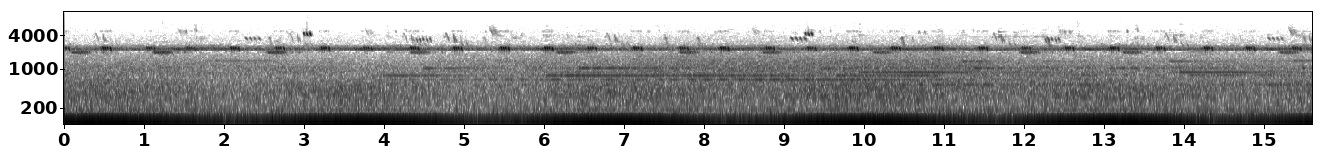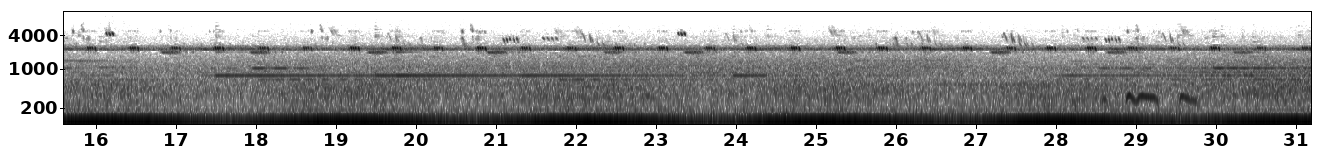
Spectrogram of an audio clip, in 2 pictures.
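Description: Crickets chirping steadily in a high, evenly pulsed trill over a low droning hum that swells and fades about every three seconds. Scattered faint higher chirps come and go.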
